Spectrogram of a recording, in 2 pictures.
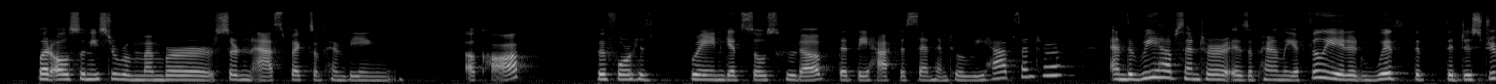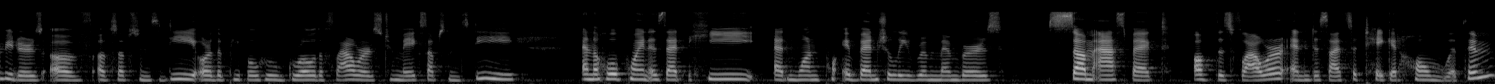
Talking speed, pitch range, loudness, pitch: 160 wpm, 200-235 Hz, -31 LUFS, 210 Hz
